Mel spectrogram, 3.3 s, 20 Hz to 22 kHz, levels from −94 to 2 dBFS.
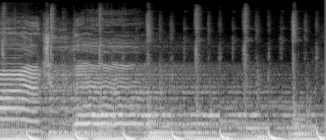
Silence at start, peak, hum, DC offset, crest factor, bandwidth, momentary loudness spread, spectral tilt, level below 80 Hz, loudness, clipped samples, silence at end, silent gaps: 0 s; 0 dBFS; none; under 0.1%; 10 dB; 12.5 kHz; 3 LU; -7 dB/octave; -14 dBFS; -14 LUFS; under 0.1%; 0 s; none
